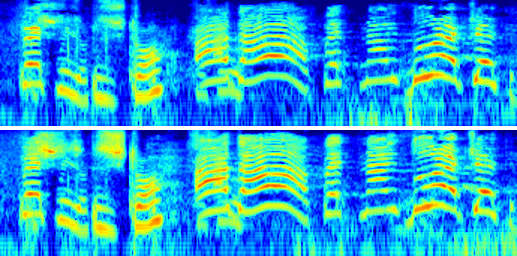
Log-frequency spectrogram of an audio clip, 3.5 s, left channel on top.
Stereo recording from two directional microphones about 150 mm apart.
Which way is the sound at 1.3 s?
55° right (ahead or behind).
